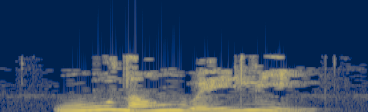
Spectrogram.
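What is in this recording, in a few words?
"无能为力", Mandarin Chinese; chinese-flashcards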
